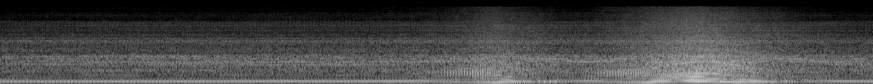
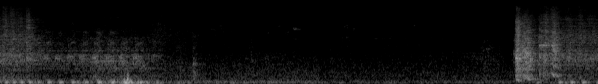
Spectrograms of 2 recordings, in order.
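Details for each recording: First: Chinese 50cc Geely two-stroke scooter, revived after sitting: settles into an even, steady idle and takes two clean throttle blips; normal idle. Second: Chinese Geely 50cc two-stroke scooter that sat unused, carburetor just cleaned, fresh fuel: sputters and catches unevenly for a couple of seconds, dies, then bursts back; hard start while fuel refills the carburetor.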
